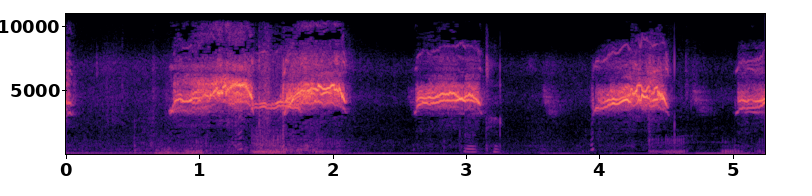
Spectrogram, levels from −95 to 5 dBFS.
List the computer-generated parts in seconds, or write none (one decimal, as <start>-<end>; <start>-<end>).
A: none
